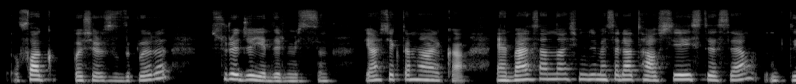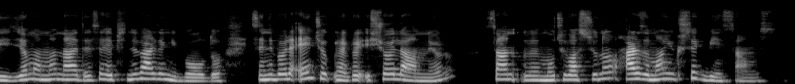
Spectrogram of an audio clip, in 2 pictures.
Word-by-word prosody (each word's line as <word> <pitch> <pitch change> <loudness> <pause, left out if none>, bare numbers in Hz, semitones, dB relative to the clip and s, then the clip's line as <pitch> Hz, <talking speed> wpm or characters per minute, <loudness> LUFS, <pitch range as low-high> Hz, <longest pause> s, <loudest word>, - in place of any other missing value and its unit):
ufak 215 +5 +3 0.2
başarısızlıkları 185 - -4 0.4
sürece 235 -4 +1
yedirmişsin. 160 -3 -3 0.3
Gerçekten 220 +2 -1
harika. 190 - 0 0.3
Yani, 190 -1 +1
ben 210 +2 +6
senden 245 +1 -2
şimdi 235 -1 -4
mesela 220 0 +1
tavsiye 215 +1 +1
istesem 215 +1 -2
ı 180 -9 -11
diyeceğim 195 +5 0
ama 225 0 +1
neredeyse 220 -1 +1
hepsini 225 +2 -2
verdin 255 -3 +3
gibi 165 -5 -1
oldu. 160 0 -2 0.3
Seni 220 +1 +1
böyle 240 +1 +3
en 265 +5 +2
çok 255 -7 -3
yani, 190 -2 +1
böyle, 210 - +1
i 195 - -2
şöyle 240 +2 +1
anlıyorum, 180 - -1 0.3
sen, 235 0 +2 0.2
ııı, 200 0 +1
motivasyonu 215 +7 0
her 250 +1 +9
zaman 225 -2 +3
yüksek 255 -2 -4
bir 190 - +1
insanmışsın. 160 +1 -10
215 Hz, 145 wpm, -23 LUFS, 185-235 Hz, 0.4 s, her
